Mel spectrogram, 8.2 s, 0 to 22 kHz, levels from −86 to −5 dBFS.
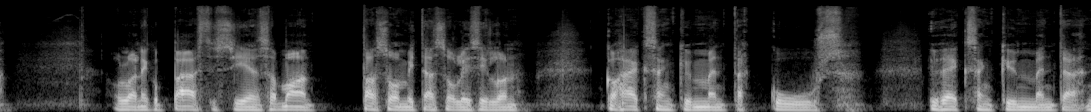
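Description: No technical faults are audible anywhere in this recording.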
